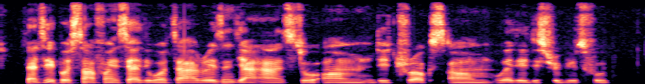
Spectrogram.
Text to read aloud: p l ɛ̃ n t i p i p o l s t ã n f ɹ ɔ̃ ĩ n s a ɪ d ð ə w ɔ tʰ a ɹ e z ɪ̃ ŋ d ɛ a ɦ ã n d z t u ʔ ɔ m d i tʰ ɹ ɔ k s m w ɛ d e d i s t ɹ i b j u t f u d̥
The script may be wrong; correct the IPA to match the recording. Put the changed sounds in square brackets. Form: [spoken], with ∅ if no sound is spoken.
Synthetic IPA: p l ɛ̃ n t i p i p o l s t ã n f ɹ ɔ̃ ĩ n s a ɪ d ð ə w ɔ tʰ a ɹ e z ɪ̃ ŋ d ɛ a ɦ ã n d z t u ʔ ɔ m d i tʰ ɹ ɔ k s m w ɛ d e d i s t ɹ i b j u t f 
